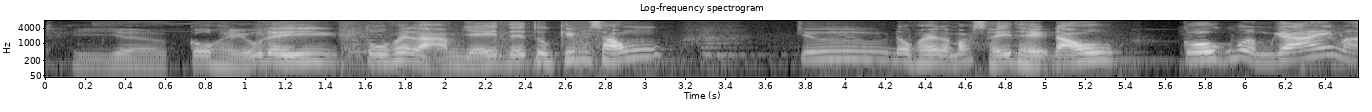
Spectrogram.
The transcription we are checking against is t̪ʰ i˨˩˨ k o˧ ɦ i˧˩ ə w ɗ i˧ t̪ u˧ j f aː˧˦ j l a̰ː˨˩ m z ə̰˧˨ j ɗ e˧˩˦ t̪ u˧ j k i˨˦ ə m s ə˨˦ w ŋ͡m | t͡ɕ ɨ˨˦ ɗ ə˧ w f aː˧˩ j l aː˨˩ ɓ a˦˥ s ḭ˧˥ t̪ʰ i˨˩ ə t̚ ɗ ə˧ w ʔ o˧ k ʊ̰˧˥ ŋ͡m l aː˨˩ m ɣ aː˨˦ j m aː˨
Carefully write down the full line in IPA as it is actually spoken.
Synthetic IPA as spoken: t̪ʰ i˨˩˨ k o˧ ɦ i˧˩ ə w ɗ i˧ t̪ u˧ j f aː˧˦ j l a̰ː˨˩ m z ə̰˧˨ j ɗ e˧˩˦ t̪ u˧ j k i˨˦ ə m s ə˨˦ w ŋ͡m | t͡ɕ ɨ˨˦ ɗ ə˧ w f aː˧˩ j l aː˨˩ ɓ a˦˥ s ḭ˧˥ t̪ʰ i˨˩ ə t̚ ɗ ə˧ w k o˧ k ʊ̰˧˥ ŋ͡m l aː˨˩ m ɣ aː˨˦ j m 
